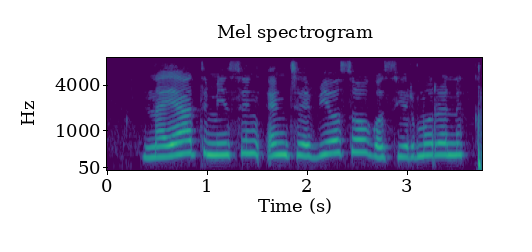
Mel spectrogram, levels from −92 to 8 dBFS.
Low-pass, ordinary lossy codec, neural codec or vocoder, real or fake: 7.2 kHz; none; none; real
